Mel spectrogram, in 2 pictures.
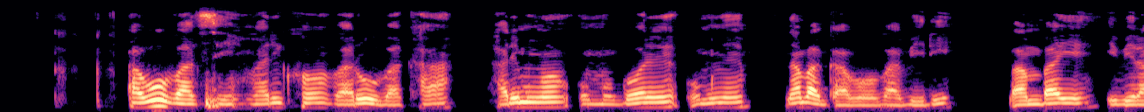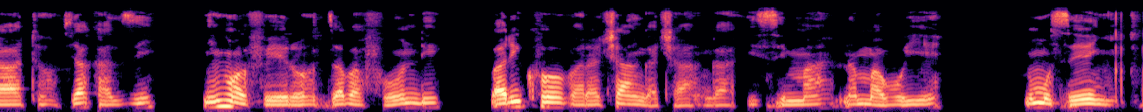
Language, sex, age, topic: Rundi, male, 18-24, education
